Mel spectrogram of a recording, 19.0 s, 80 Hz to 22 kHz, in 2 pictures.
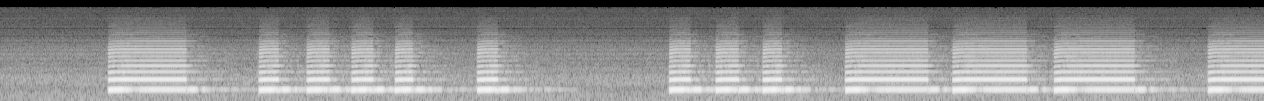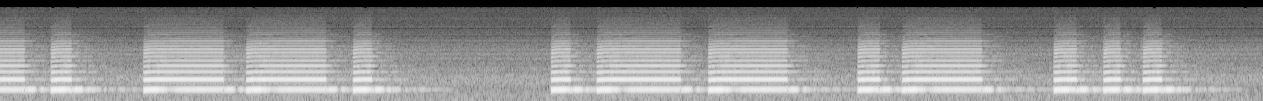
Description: Morse code, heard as a horn, hand-sent with a straight key, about 7 wpm, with room echo. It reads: THE SONG WAS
